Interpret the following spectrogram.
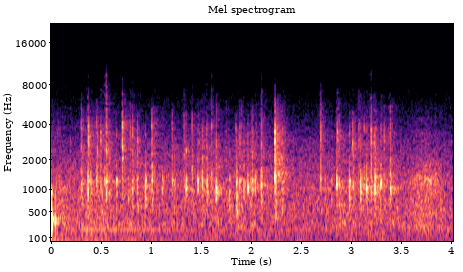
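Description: Typing on a computer keyboard: a quick, irregular run of faint key clicks as a terminal command is entered.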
